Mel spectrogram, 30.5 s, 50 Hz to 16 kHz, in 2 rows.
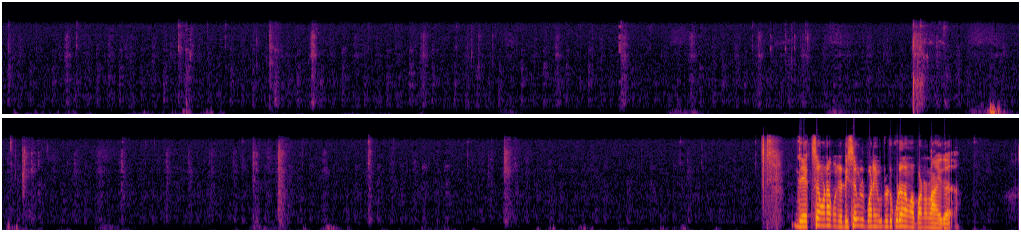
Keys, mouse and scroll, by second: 3.7 shift+middle click, 4.6-7.0 drag, 7.0 shift+middle click, 7.6-11.4 drag, 11.4 middle click, 12.2-15.5 drag, 15.5 middle click, 16.1-18.9 drag, 18.9 middle click, 19.6-22.3 drag, 22.3 scroll down 1, 22.5 shift+middle click, 22.7-23.3 scroll up 1, 23.3-27.2 drag, 27.9-30.5 drag.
